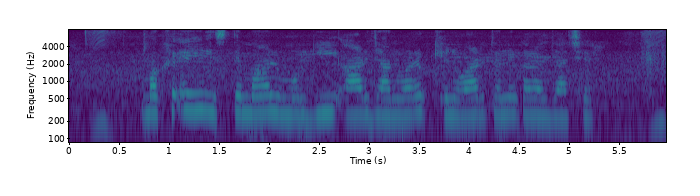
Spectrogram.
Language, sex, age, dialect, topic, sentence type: Magahi, female, 18-24, Northeastern/Surjapuri, agriculture, statement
